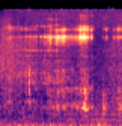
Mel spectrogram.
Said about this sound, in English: It appears to be laying down. It's in front of us. It's like a barn door. Laying down on a slope? Or maybe flat. It's in front of us. It's like a barn door. Then push it open.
